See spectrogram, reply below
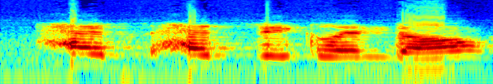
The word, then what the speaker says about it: Hedvig Lindahl: How do you pronounce her name? Helvig Linnehal, isn't it her name? – Hedvig Lindahl.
